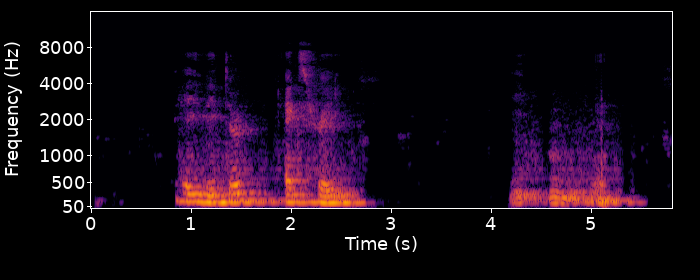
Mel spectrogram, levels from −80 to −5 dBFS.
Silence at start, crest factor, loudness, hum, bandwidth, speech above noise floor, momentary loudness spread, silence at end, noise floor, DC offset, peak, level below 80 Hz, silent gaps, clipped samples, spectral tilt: 0.85 s; 18 dB; -30 LUFS; none; 7.8 kHz; 54 dB; 15 LU; 0.25 s; -82 dBFS; under 0.1%; -12 dBFS; -62 dBFS; none; under 0.1%; -8.5 dB/octave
